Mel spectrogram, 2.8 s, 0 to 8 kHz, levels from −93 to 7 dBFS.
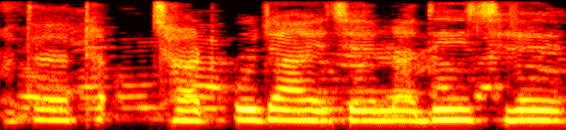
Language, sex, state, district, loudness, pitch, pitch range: Maithili, female, Bihar, Araria, -14 LUFS, 240 Hz, 230-250 Hz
